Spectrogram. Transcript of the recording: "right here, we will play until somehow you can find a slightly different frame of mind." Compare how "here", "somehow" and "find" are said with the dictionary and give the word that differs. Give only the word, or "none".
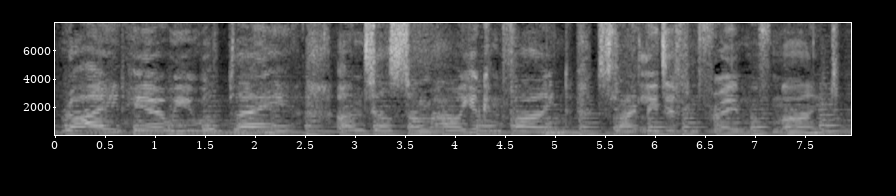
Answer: none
